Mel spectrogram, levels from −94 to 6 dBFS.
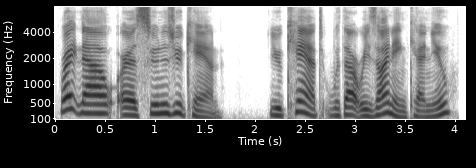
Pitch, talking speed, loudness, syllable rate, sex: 200 Hz, 205 wpm, -16 LUFS, 4.9 syllables/s, female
